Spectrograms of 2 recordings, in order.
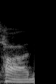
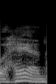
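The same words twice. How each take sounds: First: "Han" said with a flat short a, as in hand; correct pronunciation. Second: "Han" said with a broad ah vowel, like Hahn; Lando's mispronunciation. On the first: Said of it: "And he's like". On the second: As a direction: stretch "Han" into an open ah, the way Lando says it. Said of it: "and he's like". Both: Retold or imitated.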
